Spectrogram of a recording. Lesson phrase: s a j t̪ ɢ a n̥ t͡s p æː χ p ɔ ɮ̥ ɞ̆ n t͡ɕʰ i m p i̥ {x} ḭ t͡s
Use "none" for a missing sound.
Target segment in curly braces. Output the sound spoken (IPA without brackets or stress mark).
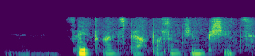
ʃ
